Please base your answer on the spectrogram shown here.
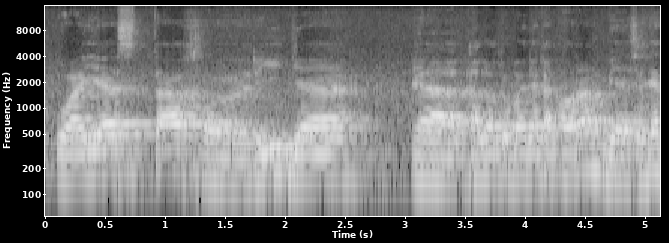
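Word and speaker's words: واستخرجا: Kita lanjut wasastakhrija ya. Nah, kemudian di sini yang menarikja khnya su sukun ya sukun itu ya kayak setengah lingkaran itu. Tetapi jangan sampai kita membacanya terpantul. Wastakhrija ya.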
